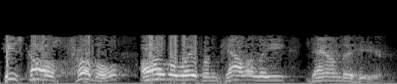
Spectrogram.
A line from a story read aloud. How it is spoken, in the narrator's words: somebody shouted from the mob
